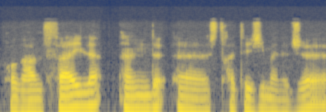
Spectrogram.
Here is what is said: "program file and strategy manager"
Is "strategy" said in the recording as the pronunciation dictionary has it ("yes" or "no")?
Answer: no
